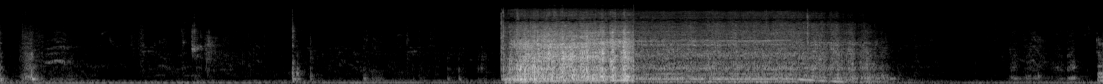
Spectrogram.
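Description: A kitchen blender grinds tomatoes into gravy, roaring loudly for about four seconds with a pitch that shifts as the load changes, then cutting off into quiet room sound.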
